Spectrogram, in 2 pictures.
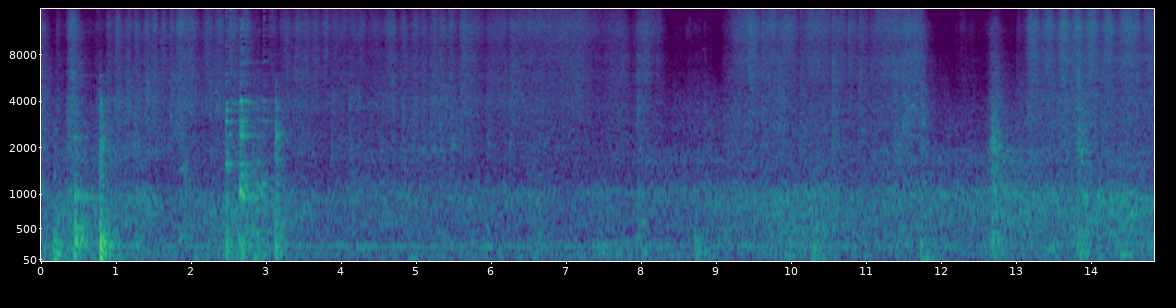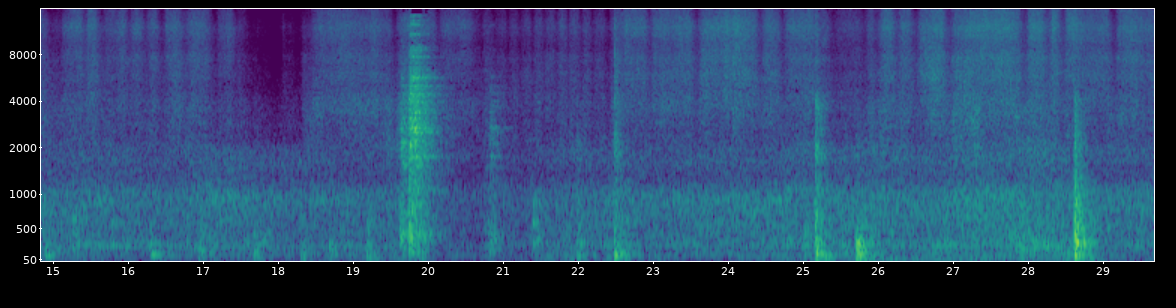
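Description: Steady scraping and rubbing, broken by a few sharp knocks and clacks, the loudest about twenty seconds in.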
